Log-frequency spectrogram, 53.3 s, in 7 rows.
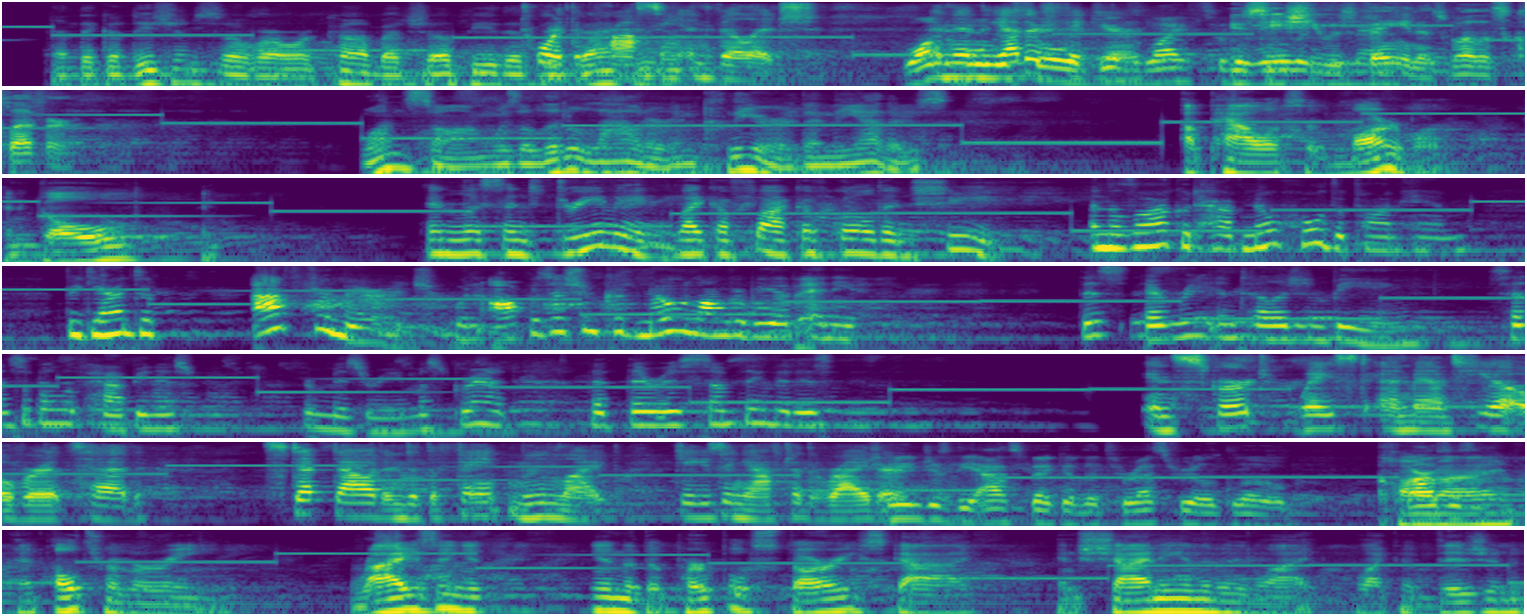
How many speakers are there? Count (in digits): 10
